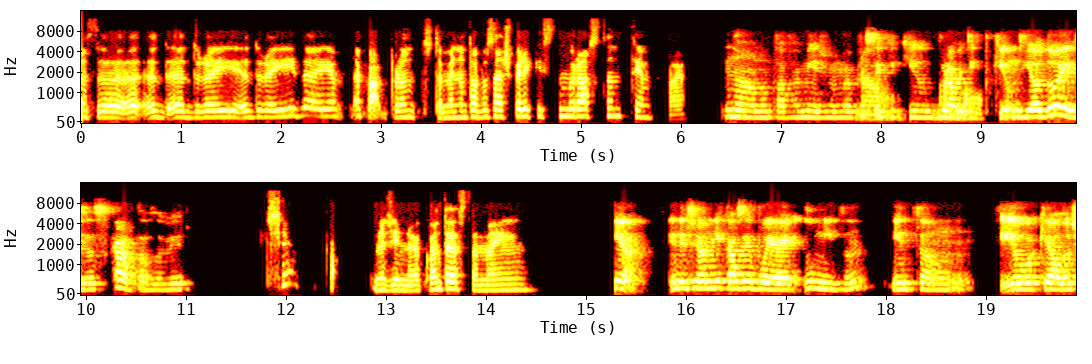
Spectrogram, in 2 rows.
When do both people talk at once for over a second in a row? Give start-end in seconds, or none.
7.7-9.0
